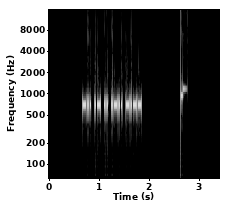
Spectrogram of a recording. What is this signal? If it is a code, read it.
Morse code, heard as a keyed tone, about 52 wpm, 700 Hz. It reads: DAILY
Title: Sentences from Top 1100 Words - New Word Drill Alt - 50wpm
